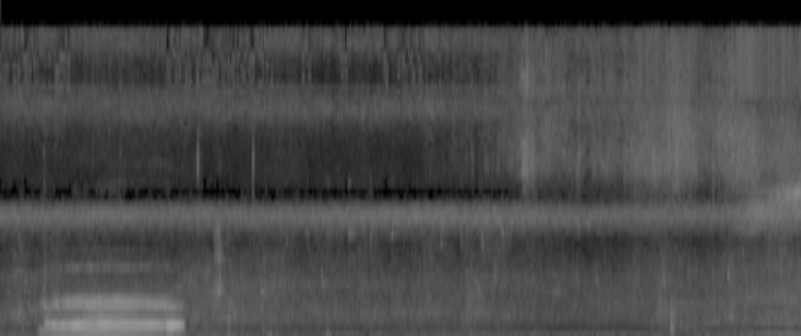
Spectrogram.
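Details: Cows running home to the barn on a farm; one long, steady moo lasting about two seconds, rich and harmonic, then fading into low rumbling background noise for the rest of the clip.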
